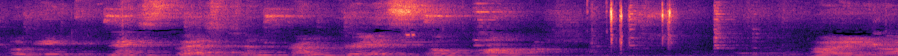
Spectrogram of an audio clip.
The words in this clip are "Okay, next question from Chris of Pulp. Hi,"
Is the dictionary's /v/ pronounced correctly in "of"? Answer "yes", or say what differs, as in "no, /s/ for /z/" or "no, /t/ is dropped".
no, /p/ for /v/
